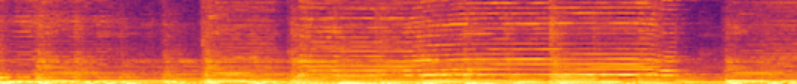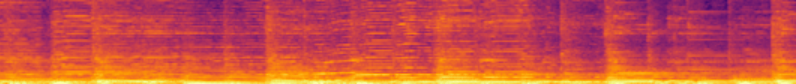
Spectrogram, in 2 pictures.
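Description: Delta blues instrumental break: a harmonica played in a neck rack over a steady picked and strummed acoustic guitar, with one long held harmonica note from about two seconds in to about four and a half.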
